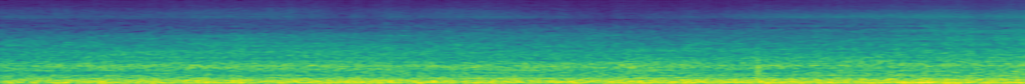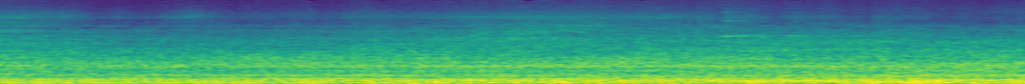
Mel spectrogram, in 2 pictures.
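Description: Passenger train passing: a steady low rumble of the carriages rolling along the track.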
